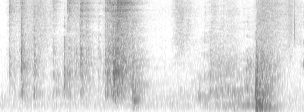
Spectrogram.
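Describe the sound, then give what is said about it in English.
Metal cutlery clinks and rattles in a series of bright, sharp taps, followed by a louder clatter, as a fork is picked up from among other utensils while preparing a pie filling. No one speaks. “What I'm going to do, I'm just going to grab a fork.”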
